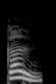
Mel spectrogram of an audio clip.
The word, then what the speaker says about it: Colin: Despite his parents' pronunciation of his name as Cullen Powell pronounced his name, Cole, from childhood on after the World War II flyer Colin P. Kelly Jr.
